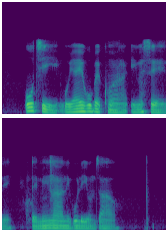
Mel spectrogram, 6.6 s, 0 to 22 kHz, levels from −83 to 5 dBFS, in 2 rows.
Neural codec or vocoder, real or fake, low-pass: codec, 16 kHz, 0.9 kbps, LongCat-Audio-Codec; fake; 5.4 kHz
